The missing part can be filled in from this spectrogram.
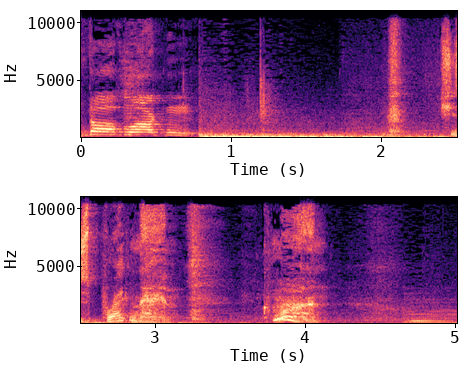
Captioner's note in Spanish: Golpeando la pared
